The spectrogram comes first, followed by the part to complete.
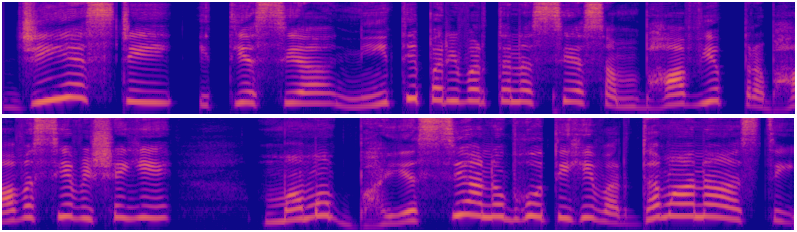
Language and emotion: Sanskrit, fearful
